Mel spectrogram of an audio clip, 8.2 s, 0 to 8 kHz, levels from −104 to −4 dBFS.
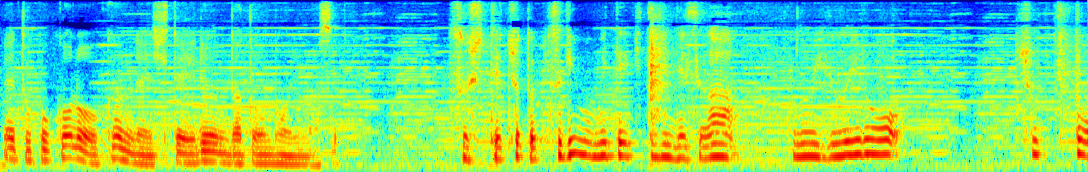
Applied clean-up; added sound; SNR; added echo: none; Organ; 16 dB; none.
